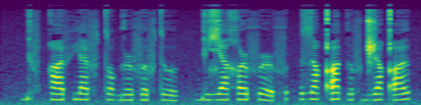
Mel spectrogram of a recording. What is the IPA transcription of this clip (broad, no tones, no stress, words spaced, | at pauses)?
ɡɪfqæfjæf tɔɡə˞fəftʊ | ɡɪʑæχə˞fə˞f | zəqʼəkəf ɖ͡ʐɪqʼə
